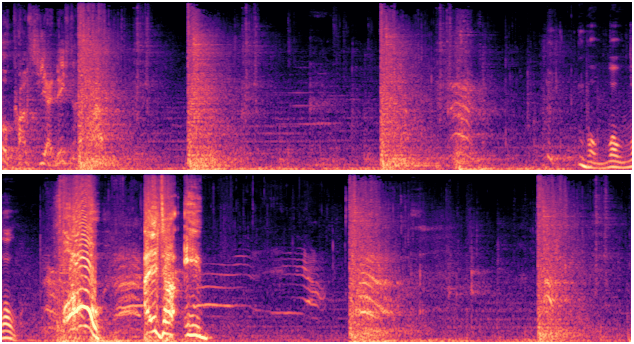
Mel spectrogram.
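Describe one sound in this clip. A shotgun fires loud booming shots.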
